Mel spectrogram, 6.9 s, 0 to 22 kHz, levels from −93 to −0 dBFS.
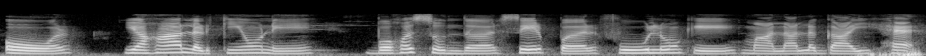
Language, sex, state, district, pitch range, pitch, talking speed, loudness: Hindi, female, Punjab, Pathankot, 190-230 Hz, 210 Hz, 110 wpm, -15 LUFS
